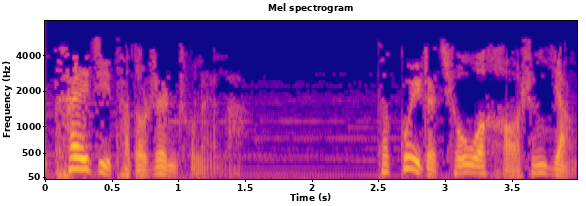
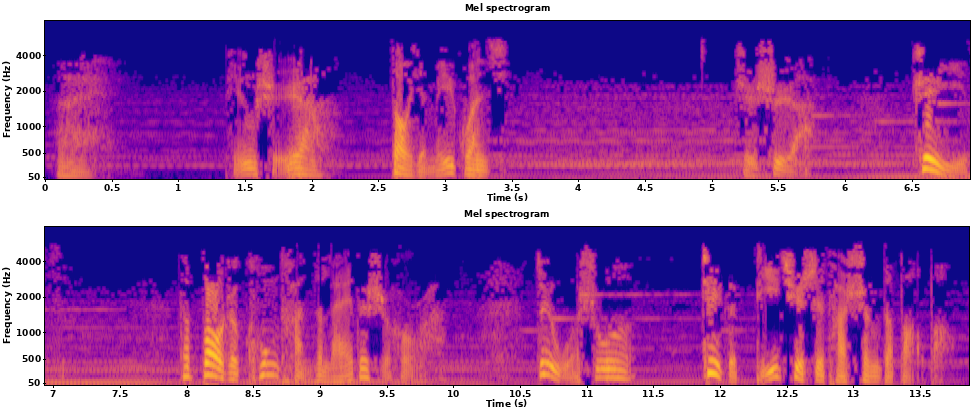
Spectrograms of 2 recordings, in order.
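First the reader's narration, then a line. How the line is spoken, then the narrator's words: Sighing. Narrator (Chinese): 陈嬷嬷又叹了口气说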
